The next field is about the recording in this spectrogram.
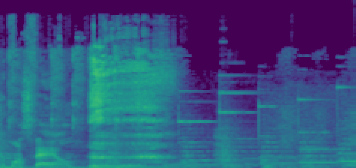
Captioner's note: groans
